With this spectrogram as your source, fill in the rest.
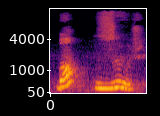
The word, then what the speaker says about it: bonjour: हम लिखेंगे BONJOUR पर प्रोनाउंसिएशन क्या आएगी, बोंजूर. ज की साउंड आएगी, जे की साउंड नहीं आएगी.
